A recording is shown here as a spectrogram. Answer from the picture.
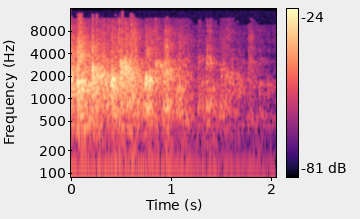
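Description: Faint applause from a congregation, thinning out and fading toward near silence.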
